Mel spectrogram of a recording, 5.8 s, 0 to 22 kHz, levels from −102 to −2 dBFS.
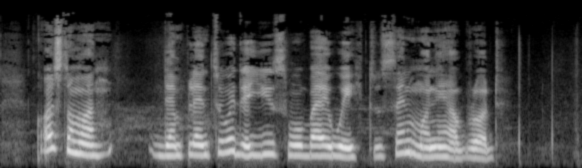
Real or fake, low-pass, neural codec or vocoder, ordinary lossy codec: fake; 19.8 kHz; vocoder, 44.1 kHz, 128 mel bands every 256 samples, BigVGAN v2; MP3, 64 kbps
